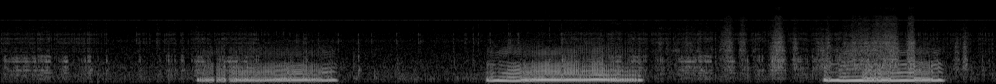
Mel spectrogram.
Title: my Fat ass cat snoring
